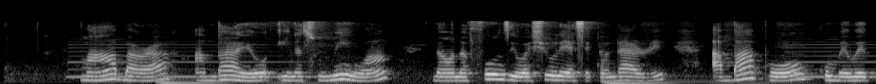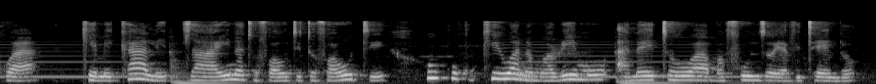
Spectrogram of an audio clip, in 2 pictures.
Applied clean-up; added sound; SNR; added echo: none; Bowed string instrument + Wind instrument, woodwind instrument; 16 dB; none.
